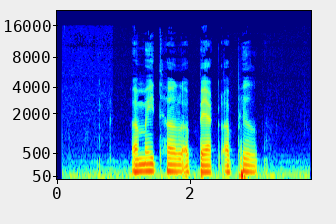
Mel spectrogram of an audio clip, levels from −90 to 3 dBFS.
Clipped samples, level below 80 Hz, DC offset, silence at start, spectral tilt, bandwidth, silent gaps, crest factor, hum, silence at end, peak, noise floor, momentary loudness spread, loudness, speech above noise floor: under 0.1%; -30 dBFS; under 0.1%; 0.2 s; -8 dB/octave; 11.5 kHz; none; 20 dB; none; 0.05 s; -2 dBFS; -41 dBFS; 10 LU; -20 LUFS; 23 dB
